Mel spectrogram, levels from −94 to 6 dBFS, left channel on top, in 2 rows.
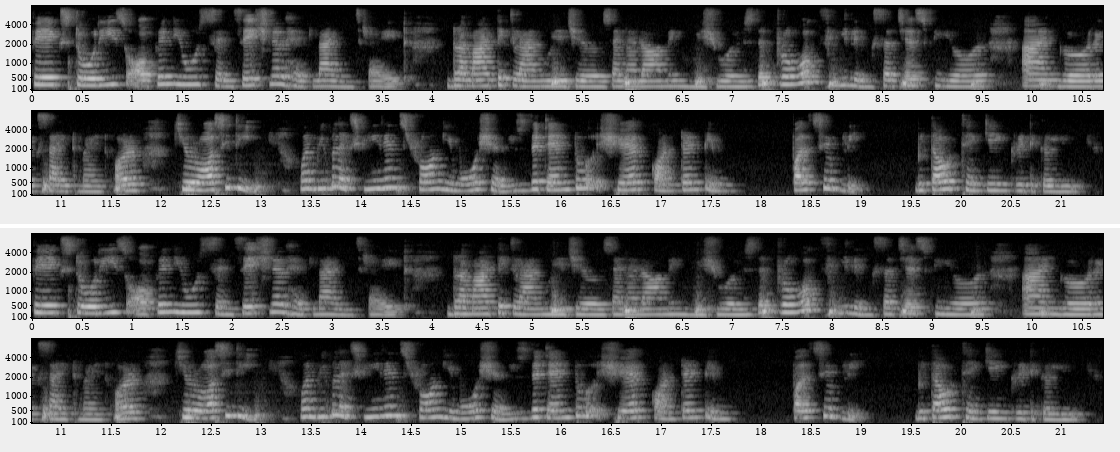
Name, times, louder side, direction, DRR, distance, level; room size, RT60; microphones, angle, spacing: voice 1, 0.0-17.7 18.3-19.0 19.6-21.2, left 1 dB, 50° left, 2 dB, 2.1 m, -31 dB
sound 1, 5.2-5.5 5.9-6.2 6.6-6.8 7.3-7.5 7.9-8.1 8.7-8.9 9.4-9.6 10.1-10.2 10.8-11.0 11.5-11.7 12.2-12.4 12.7-13.1 13.6-13.7 14.3-14.5, equal, 15° right, 1.6 m, -32 dB
10.5 x 6.4 x 2.4 m, 0.24 s
head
